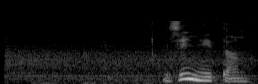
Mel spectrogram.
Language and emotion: Russian, neutral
